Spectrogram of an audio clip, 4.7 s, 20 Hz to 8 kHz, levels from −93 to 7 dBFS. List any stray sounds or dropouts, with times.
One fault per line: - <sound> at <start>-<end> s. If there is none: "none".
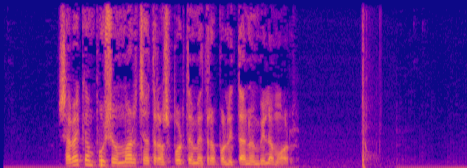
- thud at 3.6-3.8 s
